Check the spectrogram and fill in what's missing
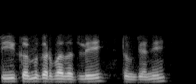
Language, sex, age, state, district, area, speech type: Goan Konkani, male, 60+, Goa, Canacona, rural, conversation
